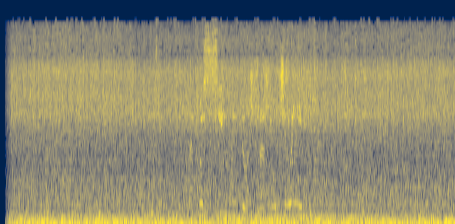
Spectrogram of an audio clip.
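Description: Windscreen wipers swish back and forth.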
